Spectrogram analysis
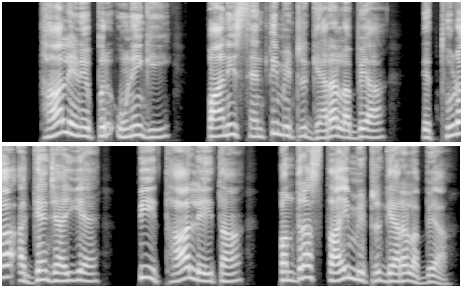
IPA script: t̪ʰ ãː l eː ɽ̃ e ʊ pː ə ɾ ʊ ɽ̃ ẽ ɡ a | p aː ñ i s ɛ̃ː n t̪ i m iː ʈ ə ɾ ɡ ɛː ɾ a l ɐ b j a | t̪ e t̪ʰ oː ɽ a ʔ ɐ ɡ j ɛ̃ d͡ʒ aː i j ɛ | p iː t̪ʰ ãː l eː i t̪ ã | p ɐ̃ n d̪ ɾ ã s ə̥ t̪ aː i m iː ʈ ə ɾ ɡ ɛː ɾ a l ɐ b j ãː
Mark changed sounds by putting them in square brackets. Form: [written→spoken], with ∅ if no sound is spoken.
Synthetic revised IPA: t̪ʰ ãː l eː ɽ̃ e ʊ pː ə ɾ ʊ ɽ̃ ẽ ɡ [a→i] | p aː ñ i s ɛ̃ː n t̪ i m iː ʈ ə ɾ ɡ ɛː ɾ a l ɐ b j a | t̪ e t̪ʰ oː ɽ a ʔ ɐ ɡ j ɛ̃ d͡ʒ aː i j ɛ | p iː t̪ʰ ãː l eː i t̪ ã | p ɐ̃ n d̪ ɾ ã s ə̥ t̪ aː i m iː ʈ ə ɾ ɡ ɛː ɾ a l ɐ b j [ãː→aː]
